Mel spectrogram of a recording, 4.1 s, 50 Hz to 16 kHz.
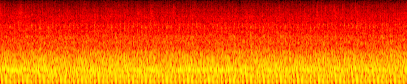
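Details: Murray Select 14.5HP 42-inch lawn tractor after starter motor and stator replacement, with headlights disconnected so it charges at 13.5 V: steady, even single-cylinder thump at constant speed, no misses or surging; running healthy.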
